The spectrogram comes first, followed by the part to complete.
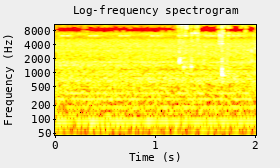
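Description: Quiet liquid sounds of a solution being poured into a glass beaker of chilled bleach and lye, over a steady low hum.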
